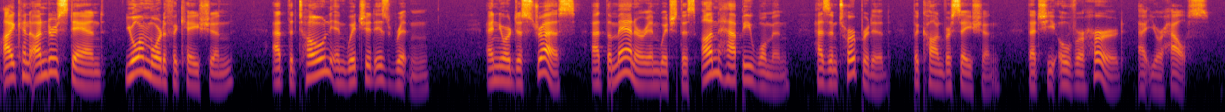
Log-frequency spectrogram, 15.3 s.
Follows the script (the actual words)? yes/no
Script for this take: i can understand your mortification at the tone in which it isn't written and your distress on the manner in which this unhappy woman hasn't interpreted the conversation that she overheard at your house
no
